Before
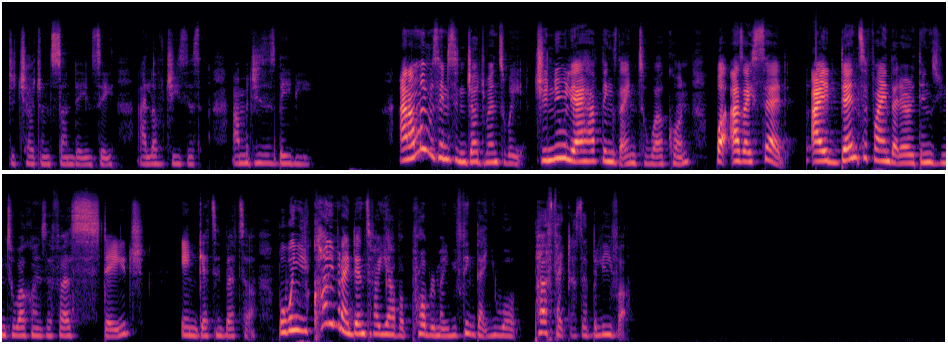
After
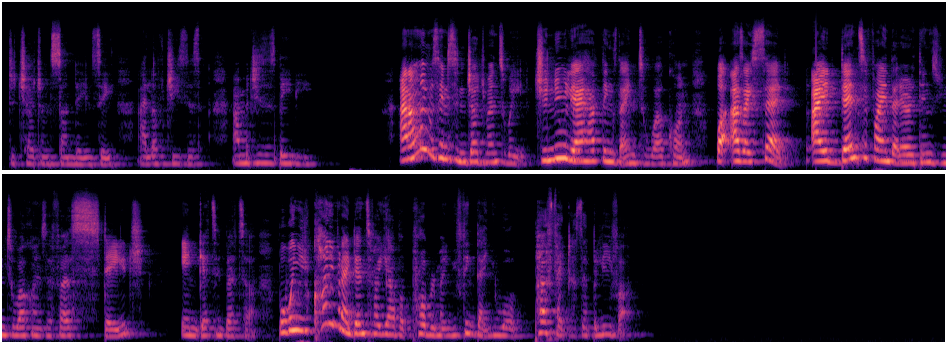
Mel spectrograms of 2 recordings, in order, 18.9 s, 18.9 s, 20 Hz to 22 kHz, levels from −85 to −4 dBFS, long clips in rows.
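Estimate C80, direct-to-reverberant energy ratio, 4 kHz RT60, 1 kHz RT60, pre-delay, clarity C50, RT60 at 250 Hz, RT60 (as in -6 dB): 22.0 dB, 6.5 dB, 0.50 s, 0.40 s, 3 ms, 17.5 dB, 0.65 s, 0.45 s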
